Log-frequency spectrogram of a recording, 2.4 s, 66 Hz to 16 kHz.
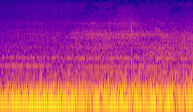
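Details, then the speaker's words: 2016 Hellcat salvage rebuild with Metco supercharger pulley, first start after reassembly on jumper cables: deep even V8 idle rumble, steady beat, no knocks or misses; runs perfect. "it's always satisfying when you take someone apart put it back together and it runs perfect everything sounds good"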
